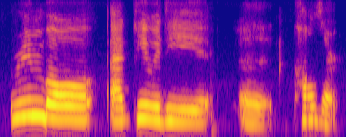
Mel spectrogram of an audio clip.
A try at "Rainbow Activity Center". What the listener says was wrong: Not concert, this one's center. Good try, though.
